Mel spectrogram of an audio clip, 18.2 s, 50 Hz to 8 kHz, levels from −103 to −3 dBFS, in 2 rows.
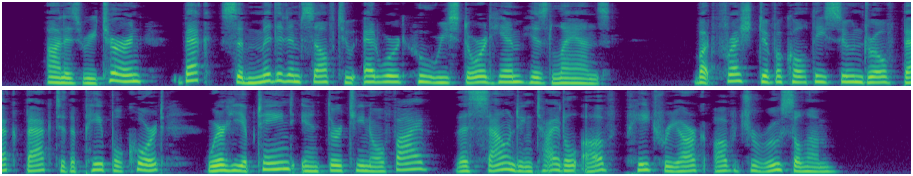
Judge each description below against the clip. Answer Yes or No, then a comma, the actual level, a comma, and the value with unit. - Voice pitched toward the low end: No, medium, 185 Hz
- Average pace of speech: No, slow, 120 wpm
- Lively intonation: No, average, 3.3 semitones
